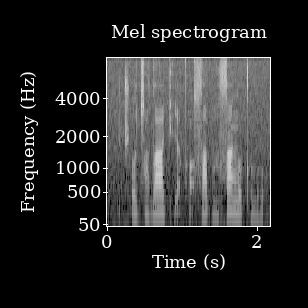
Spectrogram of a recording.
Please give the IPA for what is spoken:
t͡ʃʼoco̤dˤiːkʼḭ qʼo̰sˤapa̤sˤi ŋokʼo̤

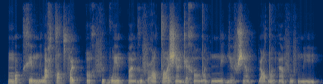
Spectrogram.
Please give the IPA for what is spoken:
ŋɔkxe miwaħtøtˤfø kːɔ̃xfɨɡ wẽpːã ɡɯfʕø tˤaʃãɡʲa xɔ̃dˤĩknːiɡʲɛ̃f ʃãpːø dˤẽk ãfɯfmi

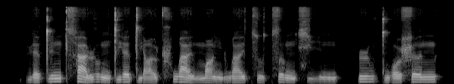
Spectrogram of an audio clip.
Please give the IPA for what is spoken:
pɥɛ˨˩t̪y˦nt͡sʰä˥˨ ɻɤ˥˨ŋt̪jɛ˦t̪jɑ˨˩ʊ̯ʈ͡ʂʰwa˥˨ɪ̯ mɑ˥˨ŋɻwa˦ɪ̯t͡su˥˨ t͡sɤ˥˨ŋɕi˨˩n | ɻu˦t̪wɔ˨˦ʂə˦n

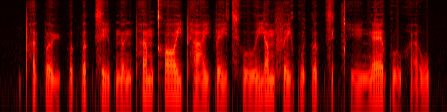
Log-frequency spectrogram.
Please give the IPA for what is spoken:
pʰɐ˧k̚pɵ˨˩ɥ | ʊ˨k̚lʊ˥k̚ siː˨p̚ n̪ɵ˨˧npʰɐ˥m kʰɔː˥jpʰaː˨˧jpe˨˥j t͡sʰuː˨˥jɐ˥m fe˨˥jkʷɐ˨˥t̚ lʊ˧k̚ sɪ˨k̚ pʰiː˨ŋɛː˥ kʷɐ˨˩whɐ˨˥w

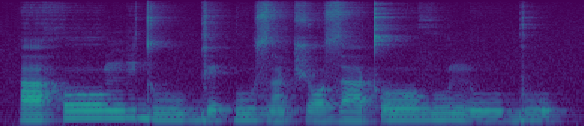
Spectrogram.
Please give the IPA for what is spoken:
a˨hoː˦ŋi˦duː˨ ɡe˦˨k͡pu˦zã˨ t͡ʃɔ˨za˨kʼoː˦ vu˦nuː˨ɡu˦˨

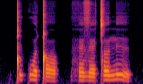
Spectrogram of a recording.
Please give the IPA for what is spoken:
ǃikʷɜǃʌ | hɛzɛǀɜ nɪ

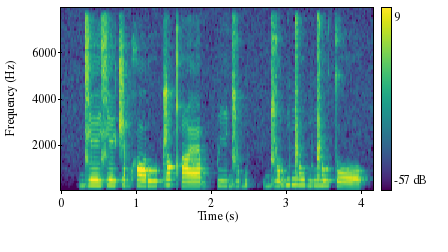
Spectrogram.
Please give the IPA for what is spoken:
d͡ʑeːɕeːt͡ʃæbxɒː ɾuːbʐɒ qʰæːbpːiːd͡ʑub | d͡ʑoɾubŋ͡ǁuːb ŋ͡ǁu toː

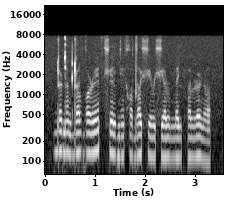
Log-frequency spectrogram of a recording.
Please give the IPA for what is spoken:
ɖɜɖãdɖʌlɡɔ ɭẽθxʲãlʲ ɡẽxɔdʌxʲəɹ xʲɐɹmɛlʲ hʌlɭəɳʌ

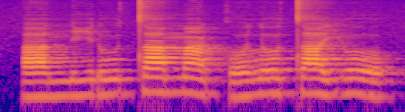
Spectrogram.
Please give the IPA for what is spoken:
a˧ni˧ɾu˦ ta˦mã˦˨ ko˨˦lo˦ta˦ jo˦˨

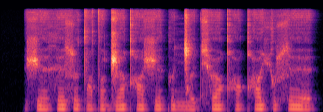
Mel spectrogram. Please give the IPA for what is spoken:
ʃɛ xɛɬœ tɛtˤoɖ͡ʐɛqʰa ʃɛkœ ŋ͡ǀœt͡ɕʰœqʰo qʰœço ɬɛ

